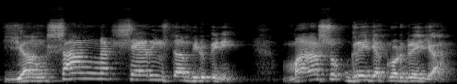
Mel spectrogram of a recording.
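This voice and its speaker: A man's voice: lively intonation, moderate pace, sharp tone, reverberant. A man with an Indonesian accent preaching a sermon as pastor, emphatic, repeating key phrases for weight. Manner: emphatic preaching with repetition and pitch swings. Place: church sanctuary.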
